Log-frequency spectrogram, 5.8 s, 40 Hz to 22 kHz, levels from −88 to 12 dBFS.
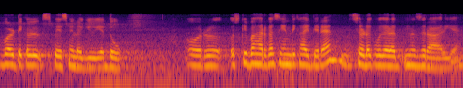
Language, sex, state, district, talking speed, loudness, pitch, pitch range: Hindi, female, Haryana, Rohtak, 225 wpm, -14 LUFS, 210 Hz, 190-220 Hz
